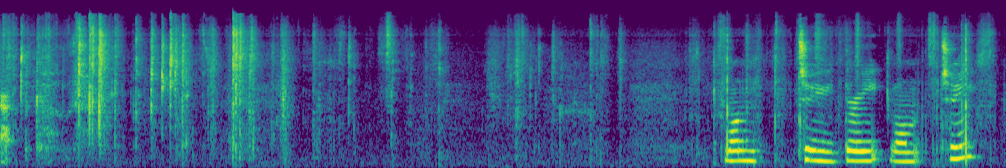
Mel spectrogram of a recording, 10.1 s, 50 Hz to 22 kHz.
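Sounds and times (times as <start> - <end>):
cards being shuffled: 0.7 - 10.0.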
